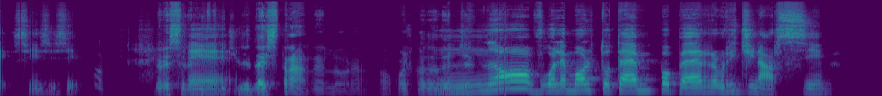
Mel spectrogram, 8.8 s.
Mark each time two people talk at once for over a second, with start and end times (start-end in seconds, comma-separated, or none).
none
